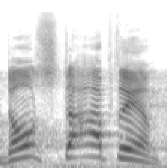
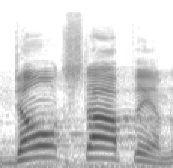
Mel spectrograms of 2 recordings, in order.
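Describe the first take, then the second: First: Slow, high and loud; booming, stretched-out command; really loud and strong. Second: Slow, high, loud command; a firm loud order from Jesus; forceful, stretched-out rebuke; loud and strong. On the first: Shown as a demonstration. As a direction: say it with the exclamation point. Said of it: "really loud and strong". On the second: Acted. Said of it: "he says it right, really loud and strong".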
